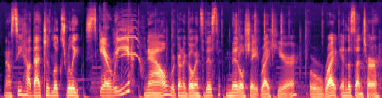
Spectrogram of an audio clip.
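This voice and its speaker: A drag queen with a sassy, playful, emphatic way of talking, giving a casual makeup tutorial to viewers. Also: medium pitch. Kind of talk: casual get-ready-with-me makeup chat. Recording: music behind the voice. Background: music.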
